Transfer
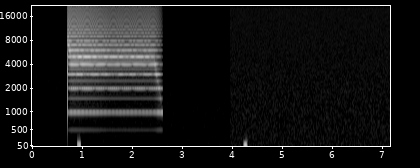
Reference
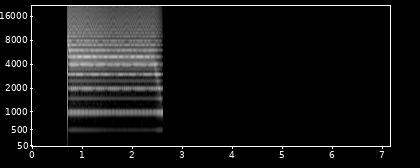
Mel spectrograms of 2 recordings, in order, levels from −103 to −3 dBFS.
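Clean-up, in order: de-plosive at 0.89/4.22; gain 0 dB, from 3.95 s -10 dB

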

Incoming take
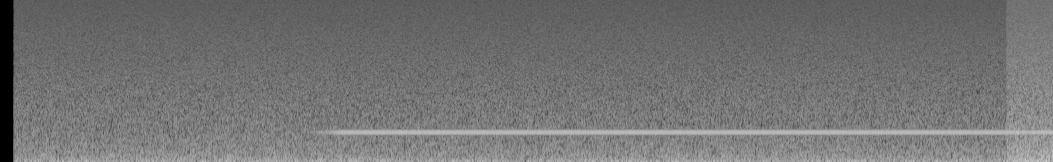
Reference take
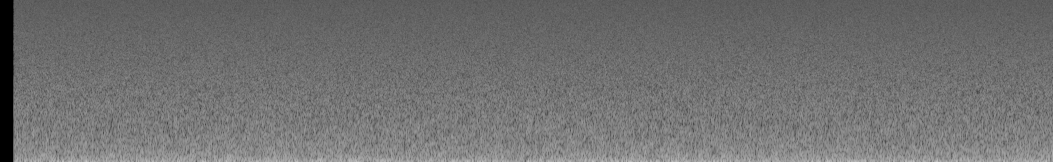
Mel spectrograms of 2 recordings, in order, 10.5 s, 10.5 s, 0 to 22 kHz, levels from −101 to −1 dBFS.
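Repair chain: notch 740 Hz, Q 30; gain correction -7.5 dB, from 10.06

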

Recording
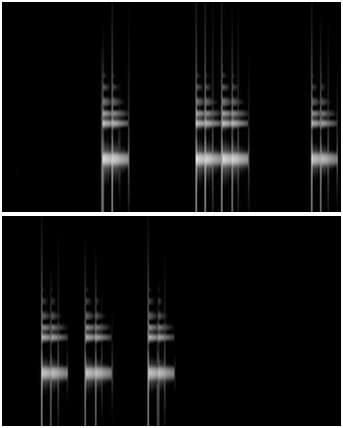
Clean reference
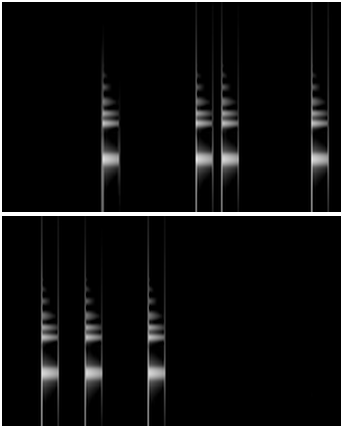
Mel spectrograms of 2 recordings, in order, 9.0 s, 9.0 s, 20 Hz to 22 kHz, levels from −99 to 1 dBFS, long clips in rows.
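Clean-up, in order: inverse comb 0.126 s -5.5 dB; gain 0 dB, from 3.5 s +8 dB

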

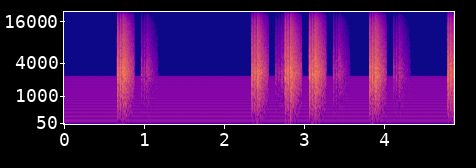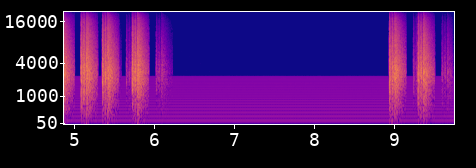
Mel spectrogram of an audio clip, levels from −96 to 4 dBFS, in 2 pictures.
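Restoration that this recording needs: de-hum 113.4 Hz, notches 21; inverse comb 0.299 s -24 dB

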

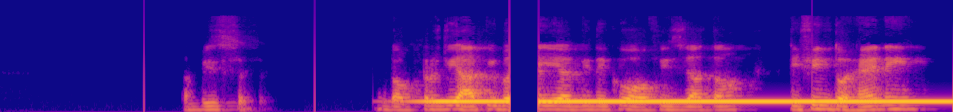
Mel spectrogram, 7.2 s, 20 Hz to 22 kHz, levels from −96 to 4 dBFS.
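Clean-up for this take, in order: de-click; notch 410 Hz, Q 30; room tone fill 3.82–4.04; inverse comb 0.154 s -23 dB

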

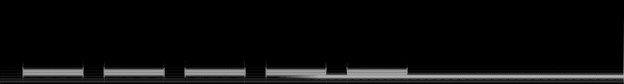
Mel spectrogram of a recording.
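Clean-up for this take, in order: de-hum 128.9 Hz, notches 18; notch 370 Hz, Q 30

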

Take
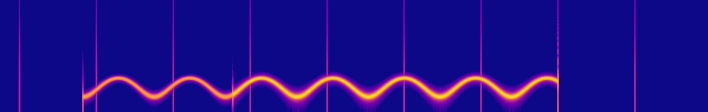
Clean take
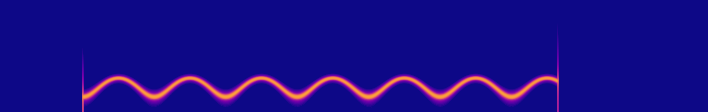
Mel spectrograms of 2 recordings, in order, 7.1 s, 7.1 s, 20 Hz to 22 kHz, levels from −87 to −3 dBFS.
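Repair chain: de-click; gain correction -11.5 dB, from 2.32

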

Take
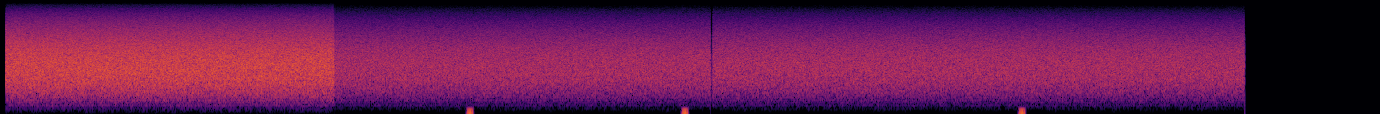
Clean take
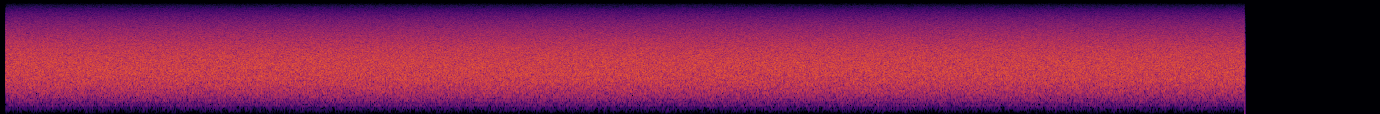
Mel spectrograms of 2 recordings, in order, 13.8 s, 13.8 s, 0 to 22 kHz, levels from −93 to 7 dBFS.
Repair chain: 4.66–4.78 HPF 140 Hz 24 dB/oct; 6.81–6.93 HPF 140 Hz 24 dB/oct; 10.18–10.3 HPF 140 Hz 24 dB/oct; interpolate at 7.11, 13 ms; 3.34 gain correction +10 dB

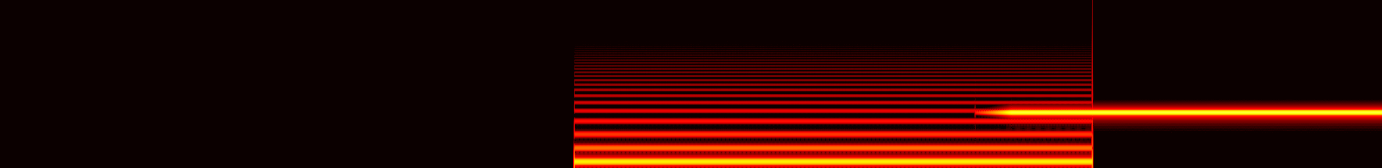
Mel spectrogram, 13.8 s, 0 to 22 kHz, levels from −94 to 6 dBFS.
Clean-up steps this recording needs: notch 1400 Hz, Q 30

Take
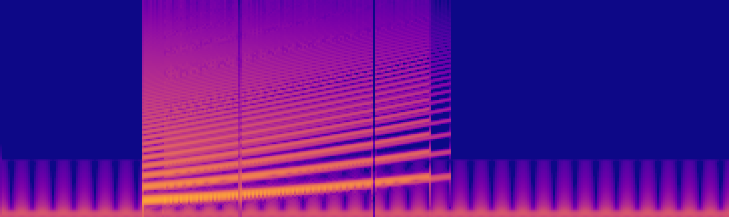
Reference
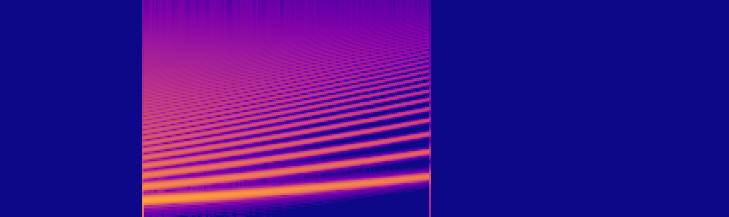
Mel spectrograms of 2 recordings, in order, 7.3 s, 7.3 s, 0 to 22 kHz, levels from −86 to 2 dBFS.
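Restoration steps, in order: de-hum 45.2 Hz, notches 23; interpolate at 2.38/3.71, 17 ms; inverse comb 0.208 s -10.5 dB

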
